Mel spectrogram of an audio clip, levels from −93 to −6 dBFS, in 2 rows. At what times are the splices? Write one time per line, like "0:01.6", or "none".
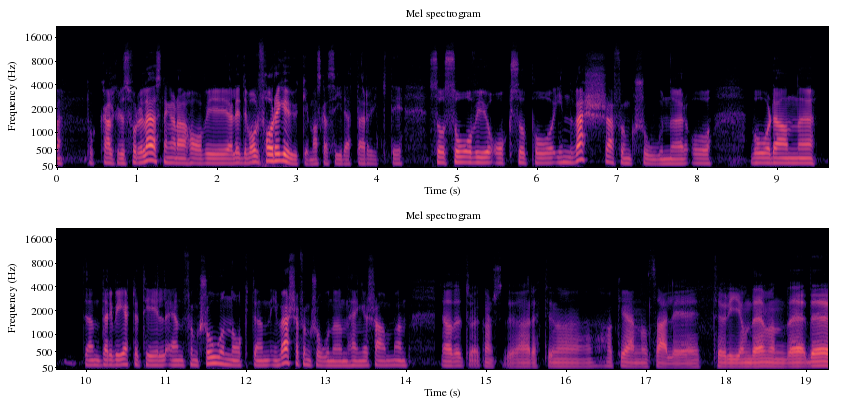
0:14.4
